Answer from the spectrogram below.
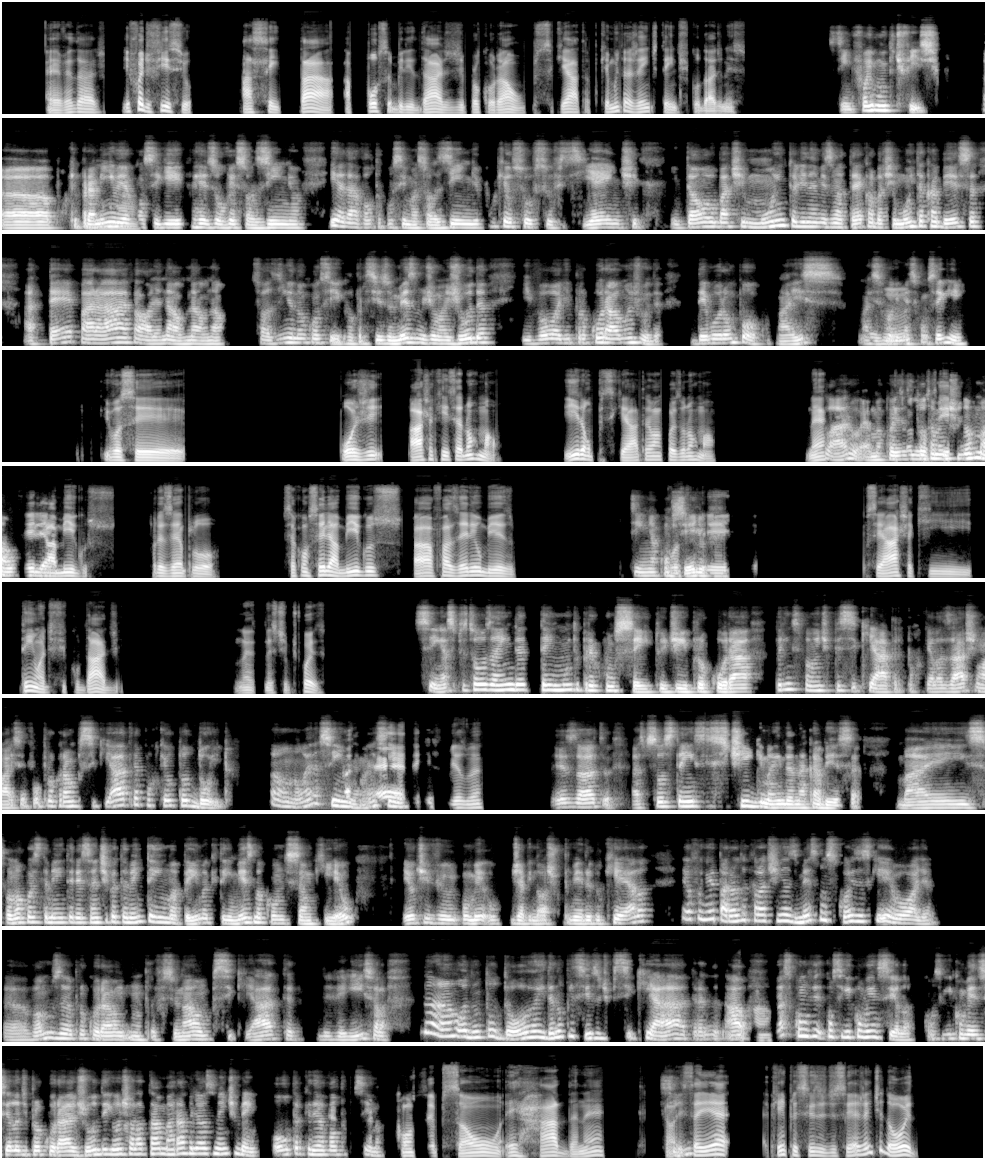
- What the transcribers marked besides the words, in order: other background noise
- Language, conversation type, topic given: Portuguese, podcast, Você pode contar sobre uma vez em que deu a volta por cima?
